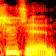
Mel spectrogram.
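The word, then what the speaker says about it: Schouten: it but it was illustrated by am I pronouncing his name correctly Peter shuen shoutin chutin yes chutin and it's just stunning these Natural History illustrations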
